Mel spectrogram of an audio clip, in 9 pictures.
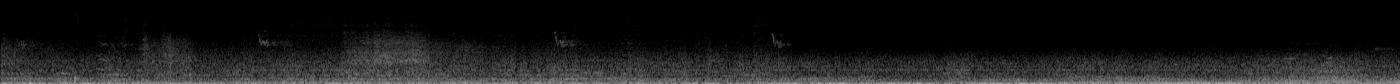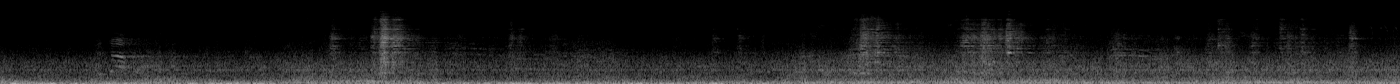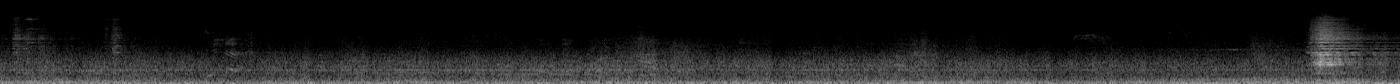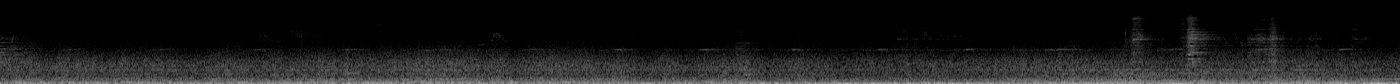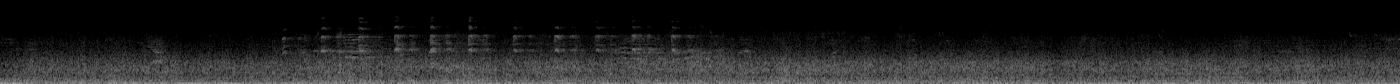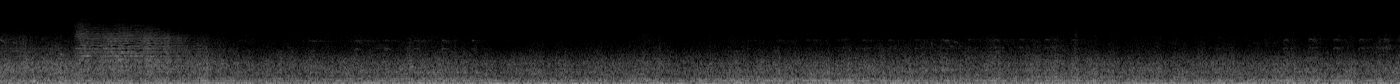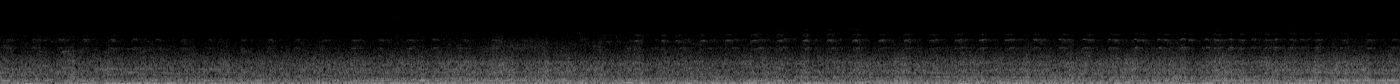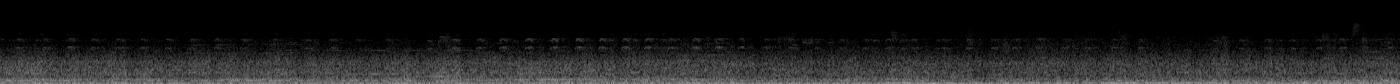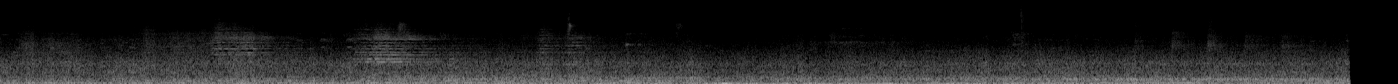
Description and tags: Apartment buildings ambiance: Ambiance of estate apartment buildings, outside, subtle building of scaffolding and builders mumbling in background, birds are also present in recording. Recorded with a Zoom H6 recorder using a stereo(X/Y) microphone.
Apartment-building, Apartments, Estate, OWI, Outdoor-ambiance, Scaffolding, field-recording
